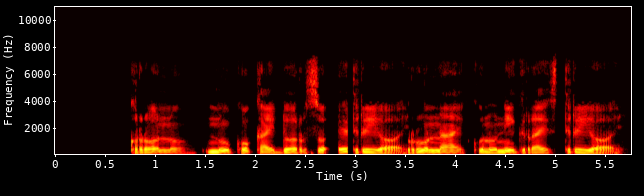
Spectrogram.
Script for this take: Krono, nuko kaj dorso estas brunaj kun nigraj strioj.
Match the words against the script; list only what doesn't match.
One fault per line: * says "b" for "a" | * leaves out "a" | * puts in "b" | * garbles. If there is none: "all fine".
* says "strioj" for "estas"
